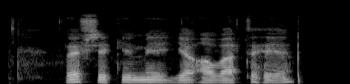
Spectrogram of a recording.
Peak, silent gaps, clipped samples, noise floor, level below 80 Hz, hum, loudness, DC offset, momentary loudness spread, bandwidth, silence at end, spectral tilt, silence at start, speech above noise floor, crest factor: -4 dBFS; none; under 0.1%; -50 dBFS; -56 dBFS; none; -25 LUFS; under 0.1%; 9 LU; 11 kHz; 0.6 s; -5 dB/octave; 0.1 s; 25 dB; 22 dB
